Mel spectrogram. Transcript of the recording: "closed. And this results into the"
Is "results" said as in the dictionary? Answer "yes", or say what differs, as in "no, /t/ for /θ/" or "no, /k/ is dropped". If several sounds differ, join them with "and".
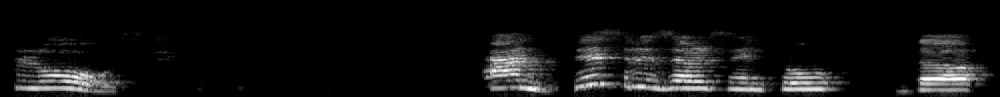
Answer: yes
